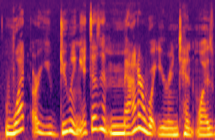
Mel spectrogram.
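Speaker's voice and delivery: usual speaking voice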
